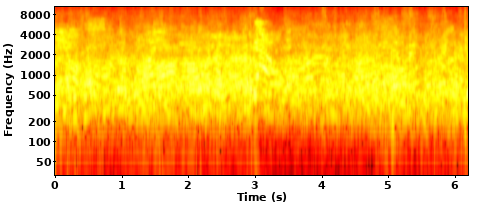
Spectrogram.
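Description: Chatter of an audience: many voices talking over one another at once, with no single speaker standing out.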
